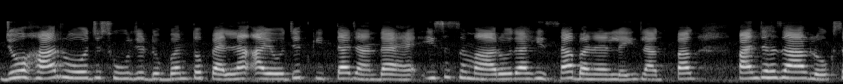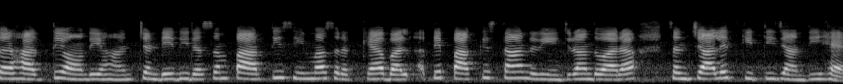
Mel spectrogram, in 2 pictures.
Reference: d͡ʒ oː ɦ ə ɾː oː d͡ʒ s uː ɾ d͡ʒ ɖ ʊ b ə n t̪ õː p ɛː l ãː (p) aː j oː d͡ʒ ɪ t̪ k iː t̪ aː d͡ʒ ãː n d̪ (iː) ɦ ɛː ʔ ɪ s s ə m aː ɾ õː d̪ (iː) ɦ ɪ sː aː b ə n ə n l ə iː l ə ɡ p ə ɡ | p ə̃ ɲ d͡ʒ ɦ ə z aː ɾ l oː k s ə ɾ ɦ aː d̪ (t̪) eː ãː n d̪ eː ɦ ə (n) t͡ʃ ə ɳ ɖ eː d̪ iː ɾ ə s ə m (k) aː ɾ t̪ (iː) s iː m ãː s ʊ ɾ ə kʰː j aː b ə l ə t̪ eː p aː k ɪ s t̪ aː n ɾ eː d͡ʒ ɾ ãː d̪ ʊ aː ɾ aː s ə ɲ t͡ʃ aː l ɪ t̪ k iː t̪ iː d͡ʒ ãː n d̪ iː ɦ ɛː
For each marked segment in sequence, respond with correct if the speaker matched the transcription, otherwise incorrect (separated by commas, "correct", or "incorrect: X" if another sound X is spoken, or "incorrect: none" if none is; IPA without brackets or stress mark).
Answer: incorrect: ʔ, incorrect: aː, incorrect: aː, correct, correct, incorrect: p, correct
